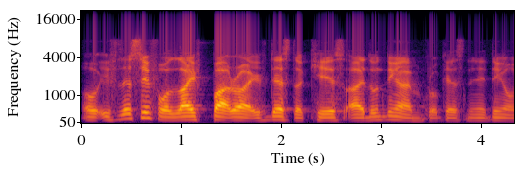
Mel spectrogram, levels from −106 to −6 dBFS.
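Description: From start to finish the speech carries a steady buzz at about 91.5 Hz, which is the telltale of a block size mismatch, padded. One stage is handing over blocks a touch shorter than the next stage expects, so every block gets a tiny run of zeros tacked on. Those regular gaps make the buzz. Because the size difference is small, the speech only runs at 0.996 times normal speed, with the pitch essentially where it should be.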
